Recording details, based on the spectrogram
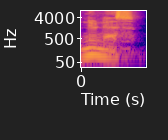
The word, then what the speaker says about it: Nunes: I'm going to tell you, he doesn't even pronounce it Nunes. He pronounces it Nunes. He doesn't want anything to do with that. Really, he's Nunes.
